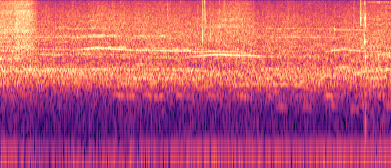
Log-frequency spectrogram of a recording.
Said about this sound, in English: And the flag is coming down. Again, amid huge uproar from the attending crowd.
